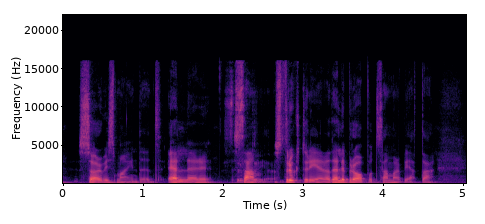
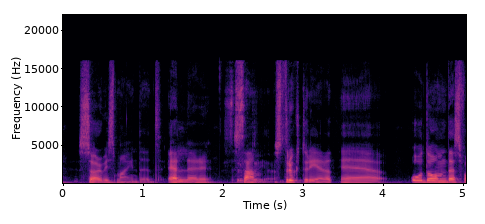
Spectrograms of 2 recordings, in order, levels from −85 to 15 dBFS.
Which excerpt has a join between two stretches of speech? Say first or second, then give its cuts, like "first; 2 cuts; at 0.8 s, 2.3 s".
second; 1 cut; at 3.3 s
